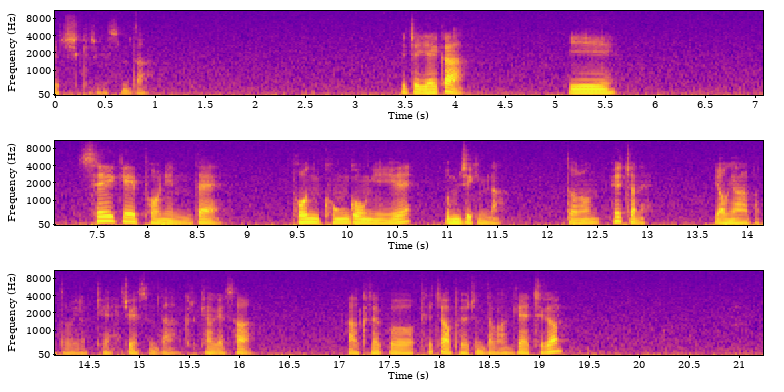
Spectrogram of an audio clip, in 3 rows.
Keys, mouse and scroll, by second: 14.7 click, 19.7-21.2 middle drag.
